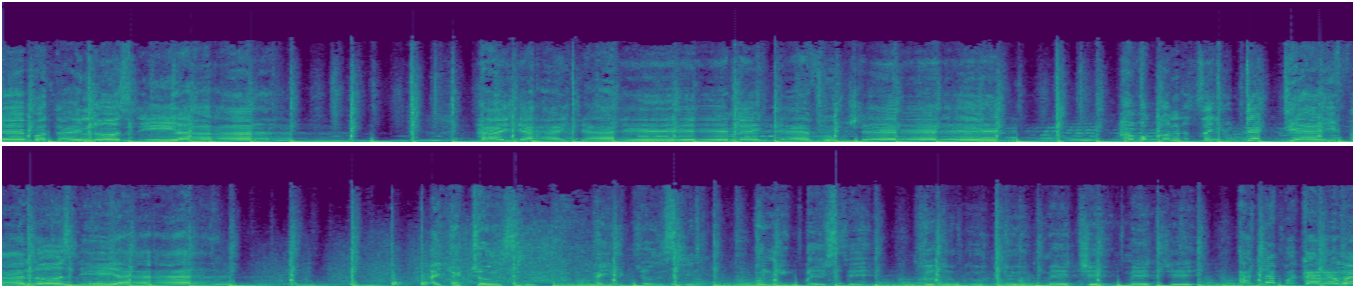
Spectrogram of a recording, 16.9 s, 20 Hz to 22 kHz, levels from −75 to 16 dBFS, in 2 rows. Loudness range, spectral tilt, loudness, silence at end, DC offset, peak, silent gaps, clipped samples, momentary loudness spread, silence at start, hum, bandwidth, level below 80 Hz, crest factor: 2 LU; -4.5 dB/octave; -10 LUFS; 0 s; under 0.1%; 0 dBFS; none; under 0.1%; 4 LU; 0 s; none; 16.5 kHz; -12 dBFS; 8 dB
